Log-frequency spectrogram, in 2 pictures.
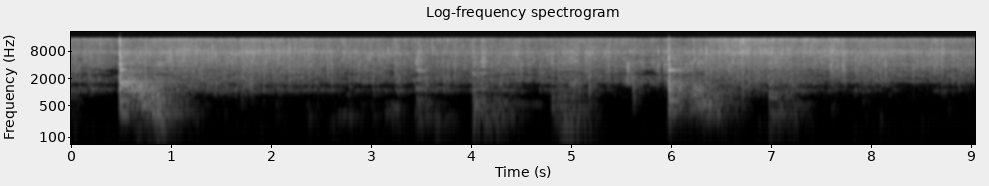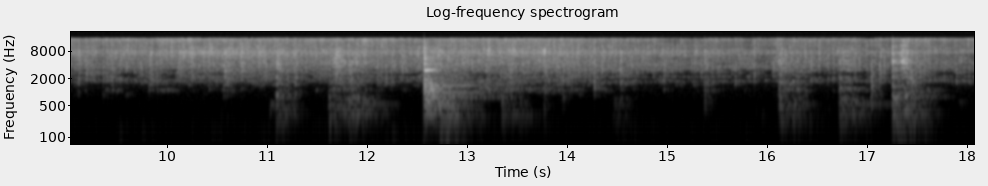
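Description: Tempeh and green chillies sizzling as they stir-fry in an aluminium wok, a metal spatula scraping through them again and again. The spatula knocks sharply against the wok three times: about half a second in, about six seconds in and about twelve and a half seconds in.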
